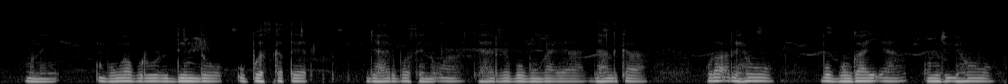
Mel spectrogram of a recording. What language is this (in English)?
Santali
